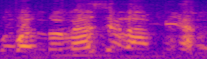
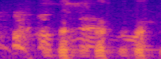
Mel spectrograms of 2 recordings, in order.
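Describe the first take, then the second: First: Said in the usual way. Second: Repeated much lower, in a put-on voice; imitating the pastor. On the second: Pastor begging her for his own deliverance, lower mock voice. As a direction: drop low to mimic the pastor pleading. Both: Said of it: "me dijo".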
